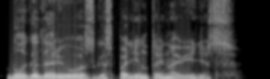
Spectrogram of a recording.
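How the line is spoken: Dejected sigh. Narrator (Russian): уныло вздохнул Тропинкин

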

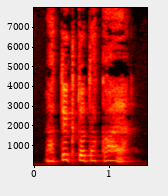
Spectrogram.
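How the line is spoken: Rude question. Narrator (Russian): грубо спросила Саша

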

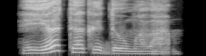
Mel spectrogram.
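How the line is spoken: Sighing. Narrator (Russian): вздохнула Анна

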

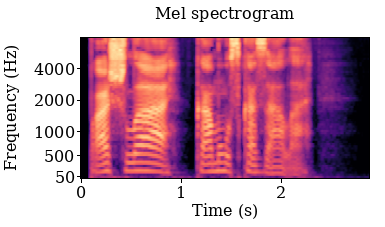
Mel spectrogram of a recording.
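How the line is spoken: Furious growling woman. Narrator (Russian): прорычала сеньора искриво, подобно рассвирепевшему кабану

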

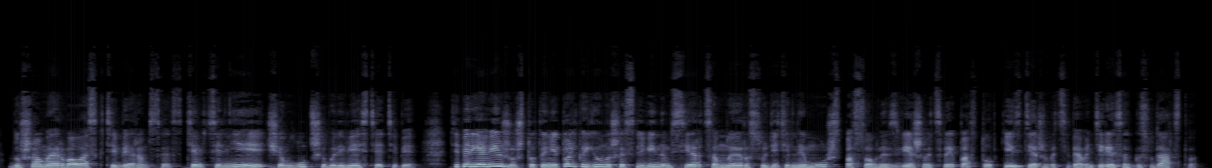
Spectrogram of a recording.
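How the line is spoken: Tender fatherly greeting. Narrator (Russian): Он нежно поздоровался с сыном и сказал

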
